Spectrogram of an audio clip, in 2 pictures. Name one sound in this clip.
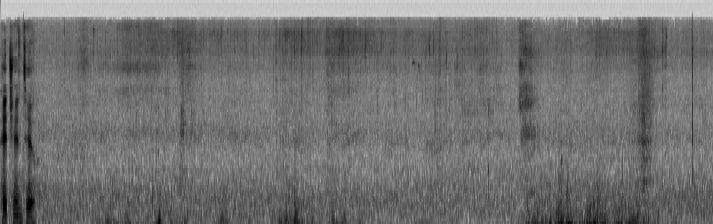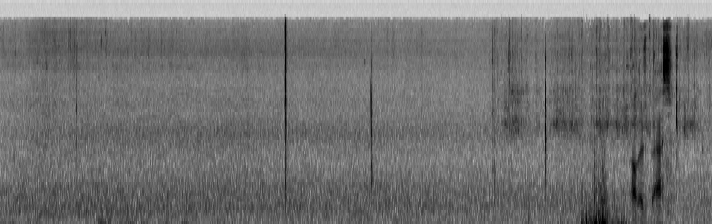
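Wind gusts buffet the microphone outdoors.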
